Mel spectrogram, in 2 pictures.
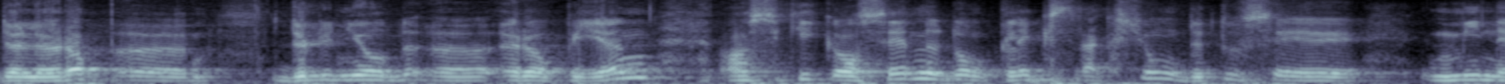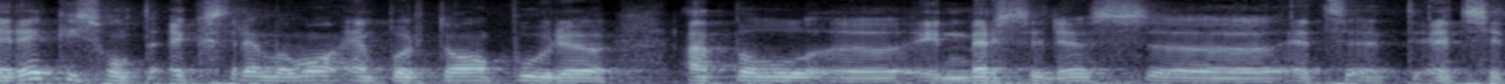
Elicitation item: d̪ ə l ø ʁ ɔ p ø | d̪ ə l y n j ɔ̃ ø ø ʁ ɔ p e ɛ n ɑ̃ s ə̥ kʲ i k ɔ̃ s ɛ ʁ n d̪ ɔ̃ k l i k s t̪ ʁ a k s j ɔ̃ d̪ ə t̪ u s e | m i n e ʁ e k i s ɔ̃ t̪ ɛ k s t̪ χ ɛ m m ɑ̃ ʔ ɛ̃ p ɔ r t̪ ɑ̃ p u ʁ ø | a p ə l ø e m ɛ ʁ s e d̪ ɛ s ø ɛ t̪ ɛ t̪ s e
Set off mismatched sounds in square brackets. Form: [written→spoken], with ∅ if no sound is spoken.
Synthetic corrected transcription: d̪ ə l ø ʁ ɔ p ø | d̪ ə l y n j ɔ̃ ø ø ʁ ɔ p e ɛ n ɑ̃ s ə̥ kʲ i k ɔ̃ s ɛ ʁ n d̪ ɔ̃ k l [i→ɛ] k s t̪ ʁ a k s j ɔ̃ d̪ ə t̪ u s e | m i n e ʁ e k i s ɔ̃ t̪ ɛ k s t̪ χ ɛ m m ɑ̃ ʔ ɛ̃ p ɔ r t̪ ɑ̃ p u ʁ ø | a p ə l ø e m ɛ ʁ s e d̪ ɛ s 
